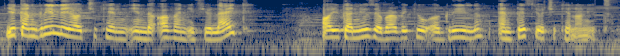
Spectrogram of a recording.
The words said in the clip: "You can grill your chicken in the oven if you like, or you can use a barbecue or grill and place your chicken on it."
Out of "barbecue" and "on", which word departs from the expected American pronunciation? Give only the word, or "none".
none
